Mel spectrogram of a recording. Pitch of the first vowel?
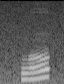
rising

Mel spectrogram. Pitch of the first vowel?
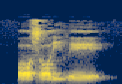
high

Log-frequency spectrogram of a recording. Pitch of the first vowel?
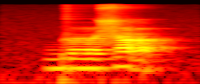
low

